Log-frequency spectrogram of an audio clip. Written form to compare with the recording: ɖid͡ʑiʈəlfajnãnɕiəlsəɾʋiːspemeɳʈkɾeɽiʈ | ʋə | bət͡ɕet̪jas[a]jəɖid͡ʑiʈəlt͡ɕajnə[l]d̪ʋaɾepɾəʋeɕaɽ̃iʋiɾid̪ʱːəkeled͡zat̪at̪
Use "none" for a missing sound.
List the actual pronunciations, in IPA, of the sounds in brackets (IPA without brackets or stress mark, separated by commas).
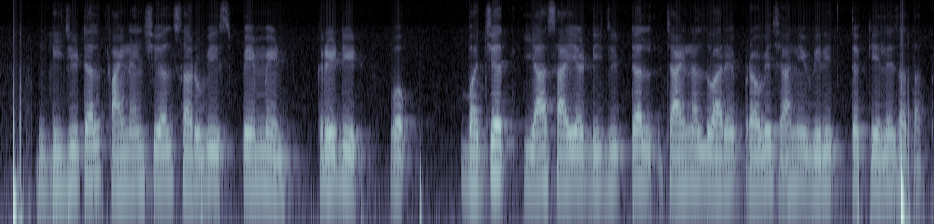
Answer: a, l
